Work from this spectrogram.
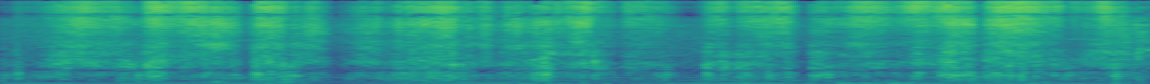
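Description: A stiff brush scrubs a dirty floor mat with cleaner, rough back-and-forth rasping strokes in an uneven rhythm, close and fairly loud with no talk over it.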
